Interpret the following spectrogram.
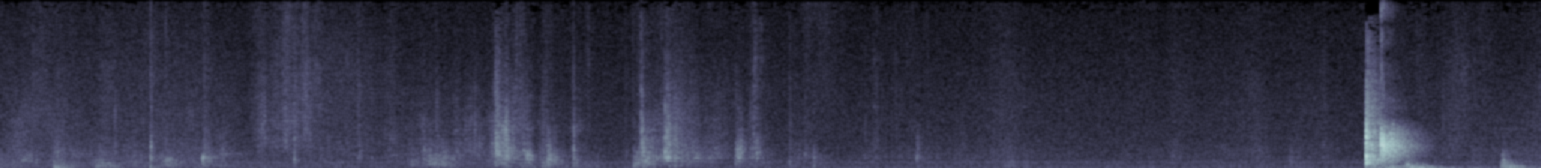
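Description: Pool cue striking the cue ball, which at once clacks into the object ball: one sharp, loud knock near the end. Fainter rustles and soft knocks come earlier as the player settles into the shot.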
